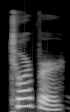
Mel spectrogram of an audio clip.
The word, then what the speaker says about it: Torpor: Torpor. Yeah, the Google Translate or Google pronunciation agrees. Torpor.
